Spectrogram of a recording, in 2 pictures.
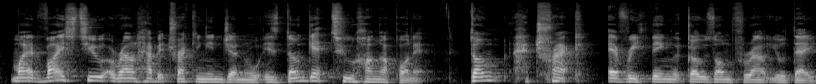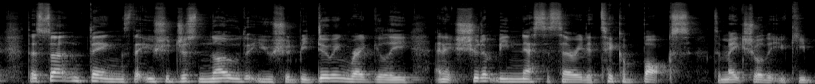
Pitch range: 110-140 Hz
